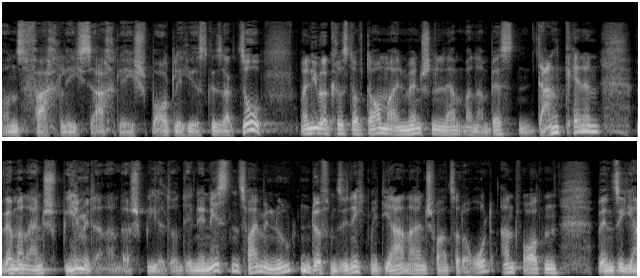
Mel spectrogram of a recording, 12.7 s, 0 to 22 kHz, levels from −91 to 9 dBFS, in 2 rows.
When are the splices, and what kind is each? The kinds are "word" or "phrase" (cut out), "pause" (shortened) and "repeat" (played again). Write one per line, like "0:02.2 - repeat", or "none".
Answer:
none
